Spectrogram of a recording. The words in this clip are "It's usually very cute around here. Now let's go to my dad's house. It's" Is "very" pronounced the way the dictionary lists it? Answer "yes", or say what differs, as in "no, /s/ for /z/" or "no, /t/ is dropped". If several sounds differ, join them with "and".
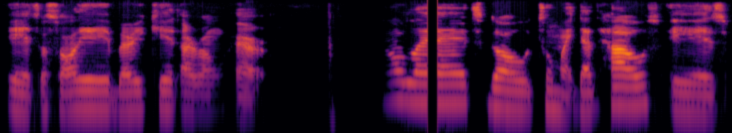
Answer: no, /b/ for /v/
